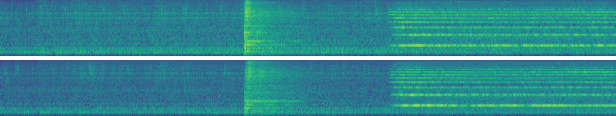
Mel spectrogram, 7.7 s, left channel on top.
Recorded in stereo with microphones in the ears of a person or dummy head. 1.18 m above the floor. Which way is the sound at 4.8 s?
50° left (ahead or behind).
